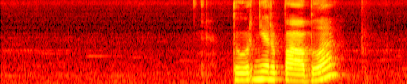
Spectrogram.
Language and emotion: Russian, neutral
